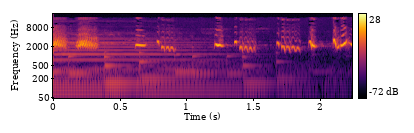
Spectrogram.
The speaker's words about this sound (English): This northern mockingbird may not have much in common with us humans, but we can both learn to make complex sounds, like that impressive song or the words I'm saying right now.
